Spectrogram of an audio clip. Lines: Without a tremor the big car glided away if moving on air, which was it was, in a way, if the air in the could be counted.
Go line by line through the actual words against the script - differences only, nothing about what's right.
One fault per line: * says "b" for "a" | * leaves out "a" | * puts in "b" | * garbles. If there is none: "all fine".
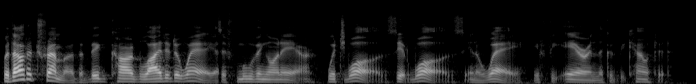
all fine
